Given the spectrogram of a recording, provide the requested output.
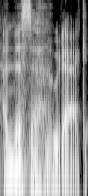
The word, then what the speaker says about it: Anissa Hudak: for everybody because I didn't write it down pronounce your name one more time so everybody knows how to say it Ana Hudak Anissa Hudak h u d a k so thank you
